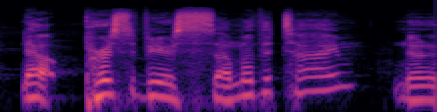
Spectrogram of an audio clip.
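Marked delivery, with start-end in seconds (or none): none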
